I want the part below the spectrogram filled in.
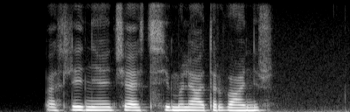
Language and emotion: Russian, neutral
